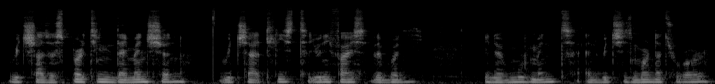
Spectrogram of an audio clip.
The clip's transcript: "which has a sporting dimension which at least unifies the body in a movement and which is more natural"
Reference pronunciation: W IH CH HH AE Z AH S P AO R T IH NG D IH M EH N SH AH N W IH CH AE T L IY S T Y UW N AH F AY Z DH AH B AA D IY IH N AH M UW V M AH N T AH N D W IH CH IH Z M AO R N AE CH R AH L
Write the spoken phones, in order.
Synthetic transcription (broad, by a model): W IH CH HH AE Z AH S P AO R T IH NG D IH M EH N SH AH N W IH CH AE T L IY S T Y UW N AH F AY Z DH AH B AA D IY IH N AH M UW V M AH N T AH N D W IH CH IH Z M AO R N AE CH R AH L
